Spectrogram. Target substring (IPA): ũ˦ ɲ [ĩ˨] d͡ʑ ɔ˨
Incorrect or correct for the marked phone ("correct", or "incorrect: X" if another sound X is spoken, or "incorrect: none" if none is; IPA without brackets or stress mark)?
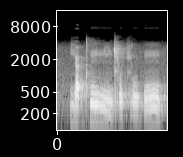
correct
